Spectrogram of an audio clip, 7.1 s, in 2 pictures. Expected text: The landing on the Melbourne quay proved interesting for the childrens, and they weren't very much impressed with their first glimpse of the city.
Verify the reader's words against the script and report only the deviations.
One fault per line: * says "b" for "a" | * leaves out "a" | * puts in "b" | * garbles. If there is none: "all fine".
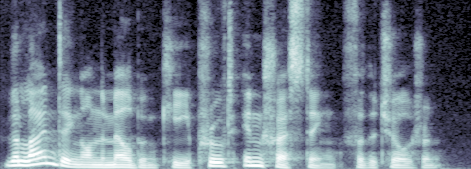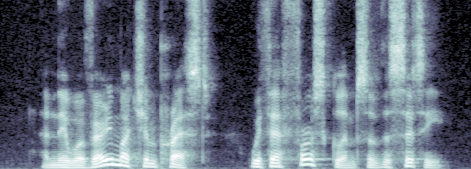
* says "children" for "childrens"
* says "were" for "weren't"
